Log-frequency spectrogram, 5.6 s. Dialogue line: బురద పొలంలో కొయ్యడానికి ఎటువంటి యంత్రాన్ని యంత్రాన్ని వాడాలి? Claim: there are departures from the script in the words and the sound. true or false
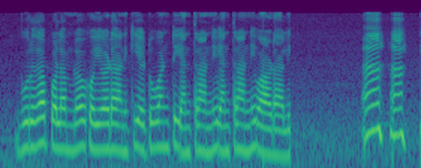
true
